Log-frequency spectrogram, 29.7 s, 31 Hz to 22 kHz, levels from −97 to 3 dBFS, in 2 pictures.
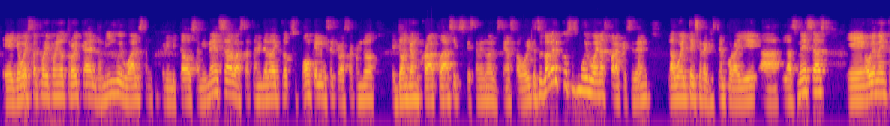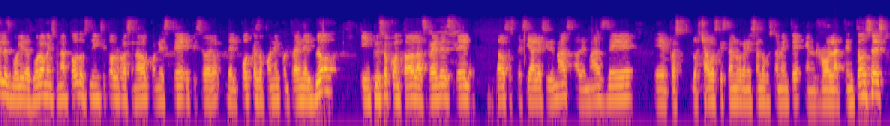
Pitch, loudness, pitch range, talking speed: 130 Hz, -21 LUFS, 120-145 Hz, 235 wpm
